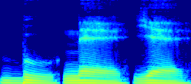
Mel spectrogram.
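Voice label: "buneye", concatenated syllables; Affixing experiment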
